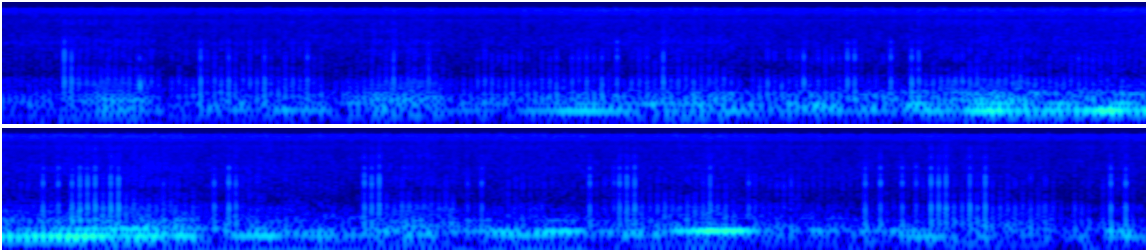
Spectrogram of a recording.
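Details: Drowsy pet cat, a female, purring as she dozes, a deep even rumble sustained throughout, rising slightly louder midway, with a few soft clicks in the background.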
